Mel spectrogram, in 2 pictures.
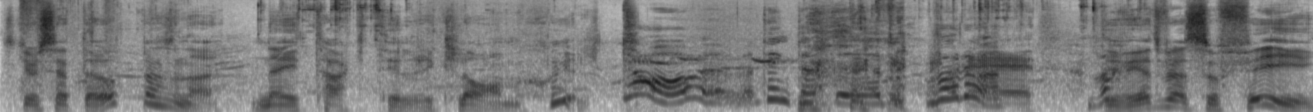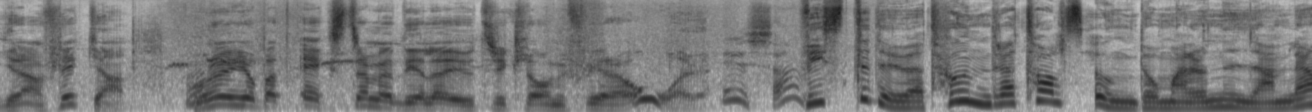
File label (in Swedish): radioreklam; grannflickan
